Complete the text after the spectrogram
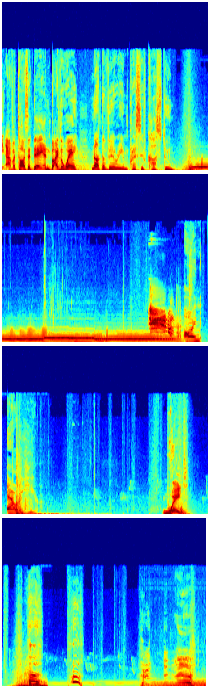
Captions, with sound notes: and by the way, not a very impressive costume. [squawking] I'm out of here. [stomping] Wait. [groaning] [grunting]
